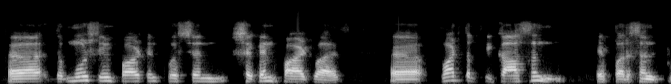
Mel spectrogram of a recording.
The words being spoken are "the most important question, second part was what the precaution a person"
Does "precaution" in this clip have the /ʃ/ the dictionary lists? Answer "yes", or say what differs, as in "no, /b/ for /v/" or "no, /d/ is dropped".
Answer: no, /s/ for /ʃ/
